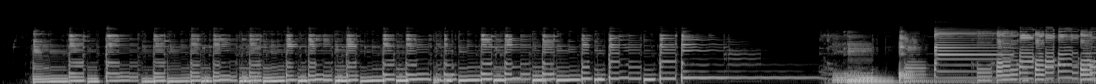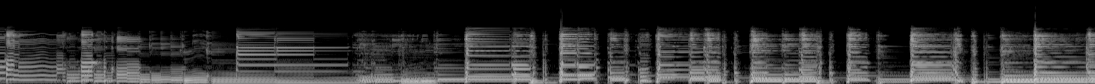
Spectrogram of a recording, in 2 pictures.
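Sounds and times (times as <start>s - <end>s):
clean electric guitar: 0.1s - 21.9s.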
